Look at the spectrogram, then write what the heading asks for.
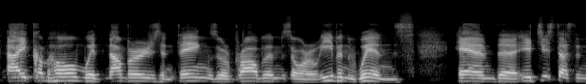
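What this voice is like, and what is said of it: Swedish accent in English. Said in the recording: “people can probably already tell I have an accent. So I'm from Sweden, born and raised in Sweden”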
